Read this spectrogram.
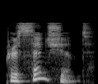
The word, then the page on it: presentient: British English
